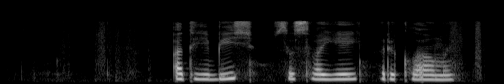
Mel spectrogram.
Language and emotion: Russian, neutral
